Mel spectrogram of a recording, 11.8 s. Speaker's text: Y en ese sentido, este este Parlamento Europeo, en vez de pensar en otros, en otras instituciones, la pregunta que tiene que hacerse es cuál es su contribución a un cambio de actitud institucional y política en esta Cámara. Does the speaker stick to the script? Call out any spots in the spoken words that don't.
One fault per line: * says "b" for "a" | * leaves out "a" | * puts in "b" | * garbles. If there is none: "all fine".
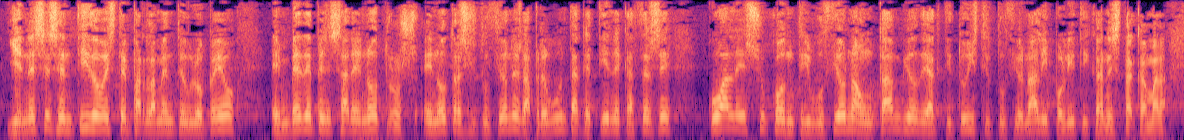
* leaves out "este"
